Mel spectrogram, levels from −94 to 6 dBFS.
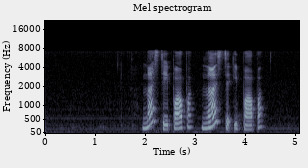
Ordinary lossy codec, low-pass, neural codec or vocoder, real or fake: Opus, 64 kbps; 7.2 kHz; none; real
